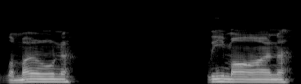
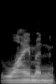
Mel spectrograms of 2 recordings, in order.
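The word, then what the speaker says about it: Limon: streams, Cruise, but I I believe it's Lyman, but I've also heard it pronounced Leone Lemon, but I I don't think that's correct.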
